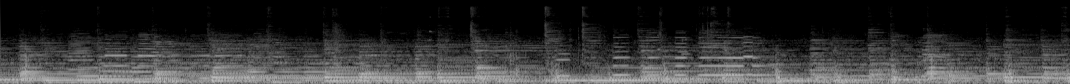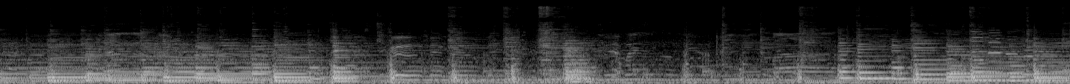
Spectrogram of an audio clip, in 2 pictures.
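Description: Acoustic guitar and piano playing music together, with held notes and chords.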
